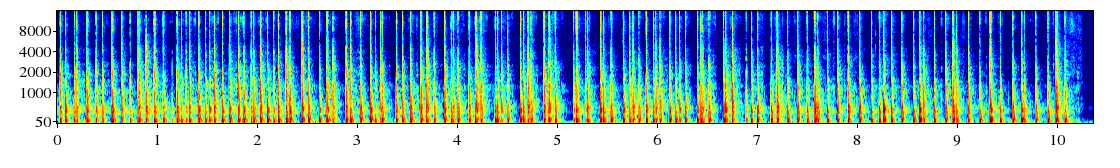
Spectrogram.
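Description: Fingertips tap and knock fast and aggressively on a hollow white cardboard box with black print, held close to the microphone. Dozens of rapid, dry, hollow thumps come in a steady stream, each dying away almost instantly. The sound is mostly low and thuddy, with little brightness.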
